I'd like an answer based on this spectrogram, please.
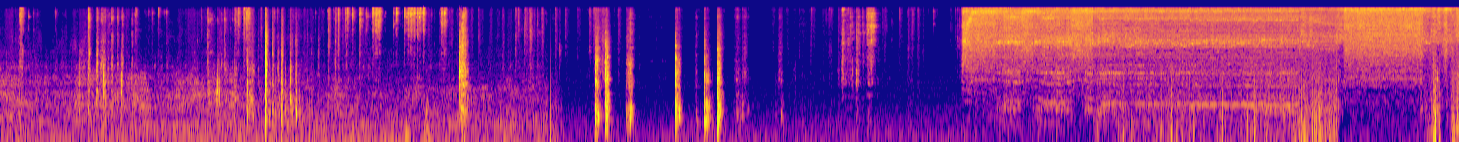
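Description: Scattered clicks and knocks of work pieces being handled, then about two-thirds through an angle grinder with an abrasive disc starts up and runs steadily against an alloy wheel rim, a loud, even, rushing noise.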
